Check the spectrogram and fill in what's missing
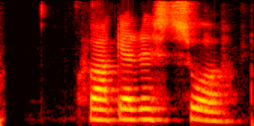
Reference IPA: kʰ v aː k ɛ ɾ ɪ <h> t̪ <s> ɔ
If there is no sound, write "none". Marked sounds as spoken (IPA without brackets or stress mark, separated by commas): s, s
